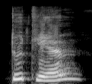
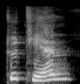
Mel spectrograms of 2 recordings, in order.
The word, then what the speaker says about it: Dujuan: not the right pronunciation since it's a chinese name so it means it must be pronounced as tuttien okay so it means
